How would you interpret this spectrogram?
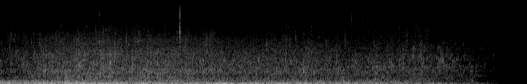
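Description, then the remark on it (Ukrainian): Steady, full-bodied wash of surf rolling and churning on a moonlit night in Yevpatoria, like waves breaking on a shore, with a broad rushing hiss that fades out near the end. No voices. “Шум прибою місячної ночі.”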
